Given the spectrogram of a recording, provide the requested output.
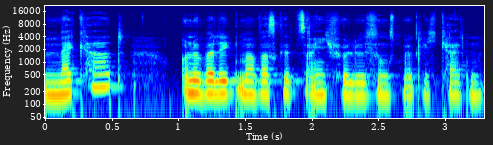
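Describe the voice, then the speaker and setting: Talking at a very fast pace, a woman has a fairly low pitch and a dark, mellow tone. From Germany, Kleve (Lower Rhine). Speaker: podcast host, trainee lawyer. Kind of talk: solo monologue podcast. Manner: casual, with filler sounds and laughs.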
